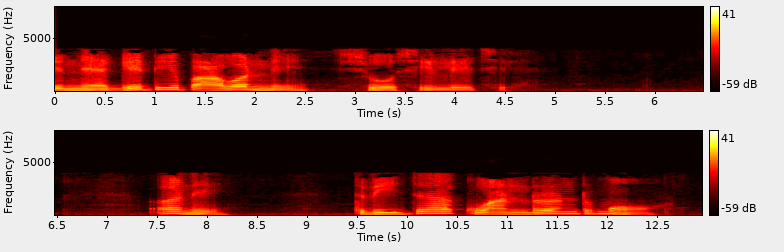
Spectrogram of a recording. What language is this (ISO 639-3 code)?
guj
